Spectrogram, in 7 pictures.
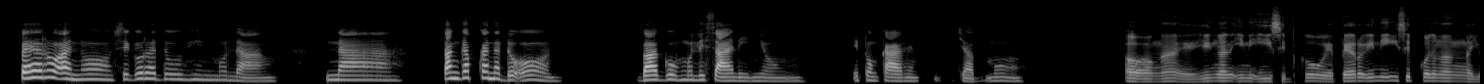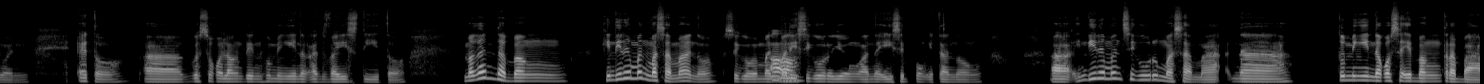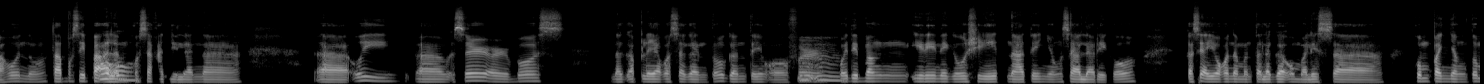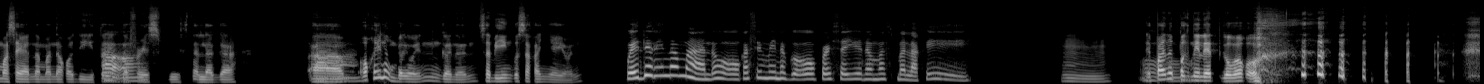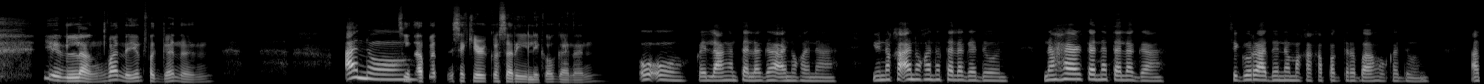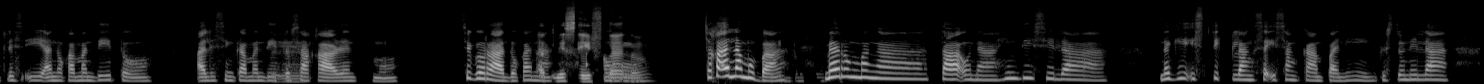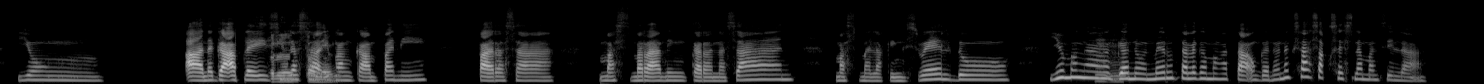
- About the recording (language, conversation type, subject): Filipino, advice, Bakit ka nag-aalala kung tatanggapin mo ang kontra-alok ng iyong employer?
- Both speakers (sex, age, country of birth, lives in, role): female, 45-49, Philippines, Philippines, advisor; male, 25-29, Philippines, Philippines, user
- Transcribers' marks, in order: tapping; laugh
